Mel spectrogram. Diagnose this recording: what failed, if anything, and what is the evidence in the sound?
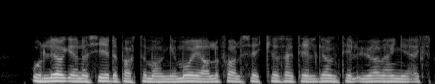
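Nothing failed; no stage shows any audible problem.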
